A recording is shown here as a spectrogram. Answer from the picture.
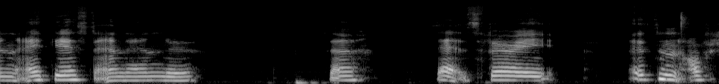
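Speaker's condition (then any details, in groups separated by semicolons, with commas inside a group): Friedreich's ataxia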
